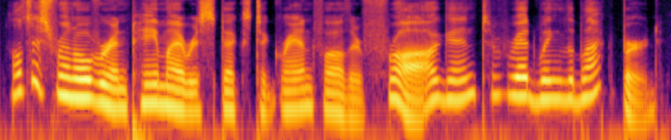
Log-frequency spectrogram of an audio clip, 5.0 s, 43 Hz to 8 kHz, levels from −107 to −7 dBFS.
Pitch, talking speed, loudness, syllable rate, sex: 175 Hz, 190 wpm, -18 LUFS, 4.6 syllables/s, male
